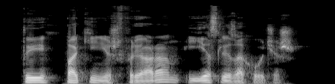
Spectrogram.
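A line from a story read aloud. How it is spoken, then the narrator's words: Calm retort. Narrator (Russian): спокойно парировал он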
